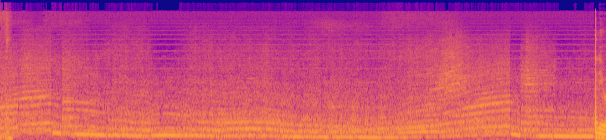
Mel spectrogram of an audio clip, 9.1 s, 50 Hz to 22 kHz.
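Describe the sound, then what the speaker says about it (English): An Alpine A110 rally car climbs a mountain hill-climb course, its engine revving loudly and steadily, pitch rising and falling through gear changes and bends, heard close and continuous without talking. "A real rally classic, this. The Alpine A110"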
